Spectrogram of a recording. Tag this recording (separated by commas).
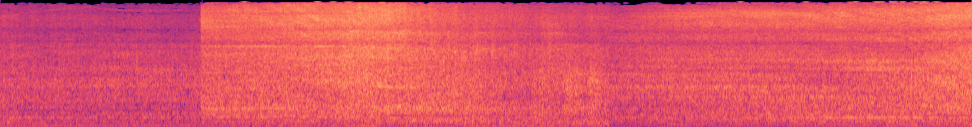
outside, rural or natural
